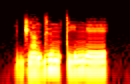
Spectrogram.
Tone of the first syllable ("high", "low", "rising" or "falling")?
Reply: low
